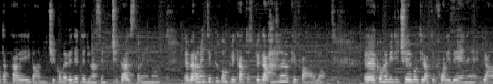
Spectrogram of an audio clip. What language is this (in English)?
Italian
